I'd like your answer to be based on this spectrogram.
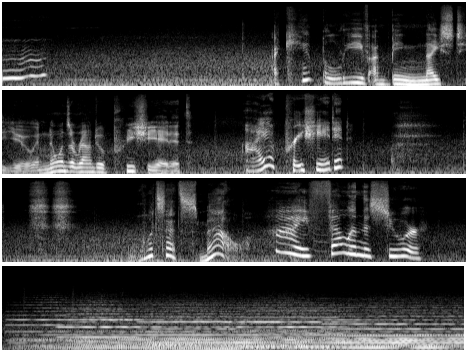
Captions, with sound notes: I CAN'T BELIEVE I'M BEING NICE TO YOU AND NO ONE'S AROUND TO APPRECIATE IT. I APPRECIATE IT. ( sighing ) ( sniffing ) WHAT'S THAT SMELL? I FELL IN THE SEWER.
